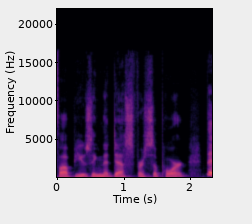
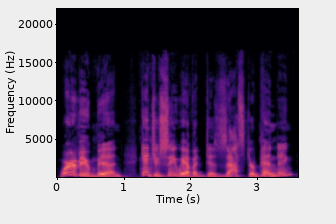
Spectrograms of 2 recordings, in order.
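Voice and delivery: loud, high-pitched scolding; angry berating; 7 semitones higher, 9 dB louder than usual. A narrator's reading. Boss to late maintenance man, angry berating. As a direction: tear into him.

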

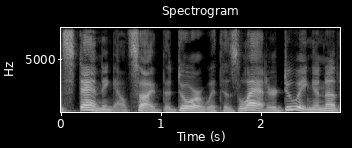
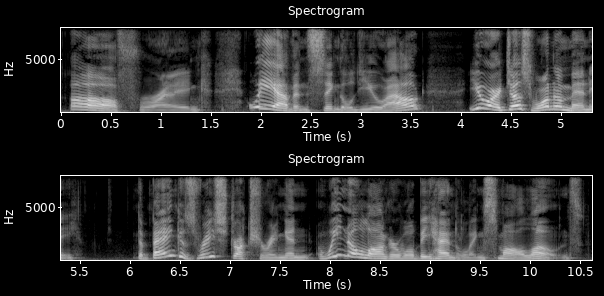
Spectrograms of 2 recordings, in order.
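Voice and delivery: lightly patronizing, louder voice; arrogant banker, patronizing; 2 semitones higher, 7 dB louder than usual. A narrator's reading. Banker explaining to borrower, patronizing. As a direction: brush him off condescendingly. Ricky's character voice.

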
